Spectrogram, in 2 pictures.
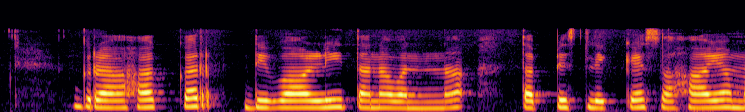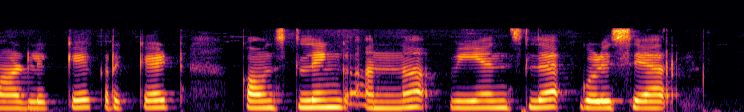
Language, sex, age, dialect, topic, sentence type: Kannada, female, 18-24, Dharwad Kannada, banking, statement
